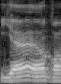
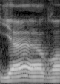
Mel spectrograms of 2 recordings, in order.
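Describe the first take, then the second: Both takes have the same delivery.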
